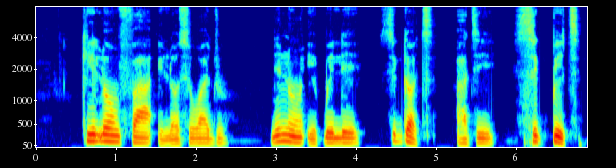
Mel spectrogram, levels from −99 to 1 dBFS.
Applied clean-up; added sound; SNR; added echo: none; none; none; none.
